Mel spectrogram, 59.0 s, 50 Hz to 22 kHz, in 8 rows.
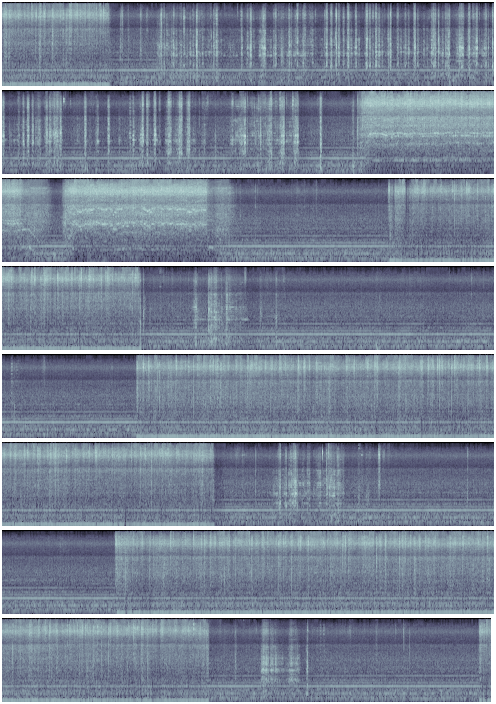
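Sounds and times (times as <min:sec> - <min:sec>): arc welding crackling: 0:00.0 - 0:11.8, 0:12.7 - 0:18.4, 0:20.5 - 0:24.4, 0:31.5 - 0:40.2, 0:46.0 - 0:55.1, 0:58.8 - 0:59.0.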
